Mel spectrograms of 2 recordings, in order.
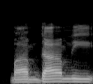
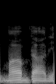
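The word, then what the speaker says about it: Mamdani: But the fact of the matter is that Mom Domney is saying, wait, is it Mom Donnie? Mom Donnie.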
